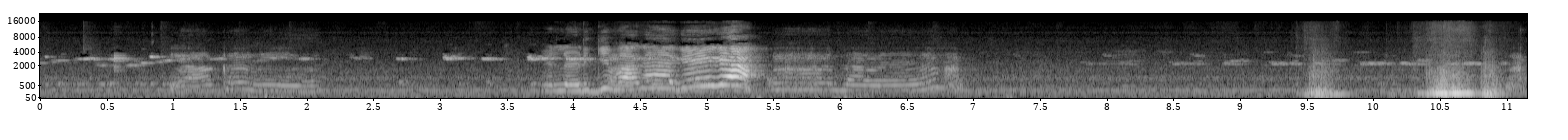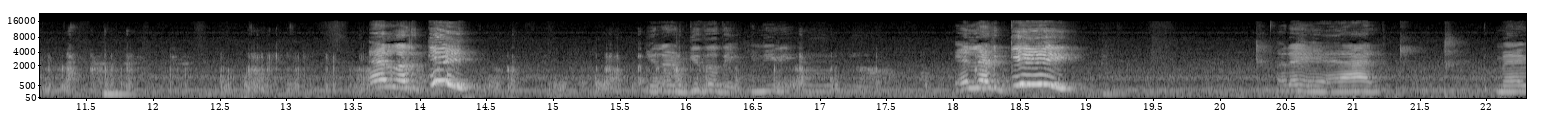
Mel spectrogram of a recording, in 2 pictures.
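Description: A young boy speaks excitedly close by.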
